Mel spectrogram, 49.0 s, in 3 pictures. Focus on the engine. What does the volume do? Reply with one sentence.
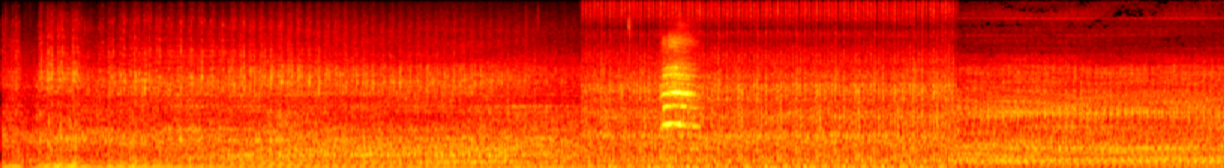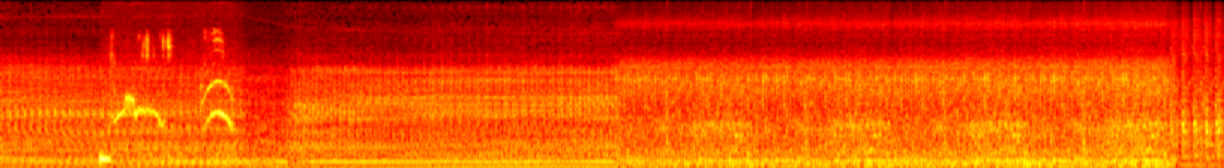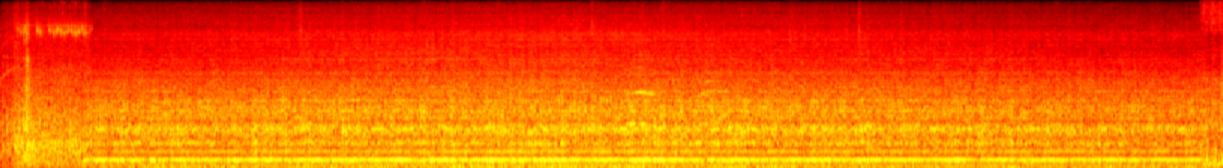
The volume of the engine goes up.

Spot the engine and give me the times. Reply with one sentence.
You can hear the engine from 0.0 to 48.9 s.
